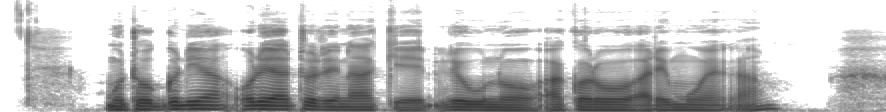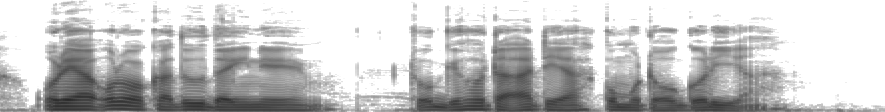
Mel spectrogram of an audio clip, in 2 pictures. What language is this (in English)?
Kikuyu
